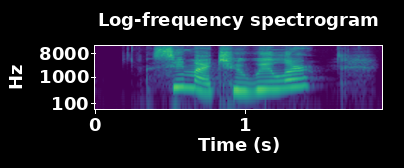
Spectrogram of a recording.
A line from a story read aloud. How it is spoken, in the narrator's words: cried Ramona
